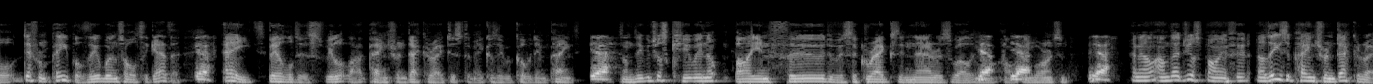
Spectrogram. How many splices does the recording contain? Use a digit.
3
